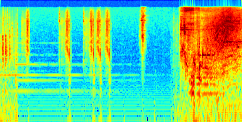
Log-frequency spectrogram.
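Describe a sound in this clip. Game menu clicks tick quickly.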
